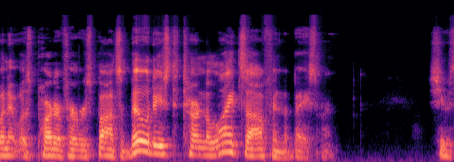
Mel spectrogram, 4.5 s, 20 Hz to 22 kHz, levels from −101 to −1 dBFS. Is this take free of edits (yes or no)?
yes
